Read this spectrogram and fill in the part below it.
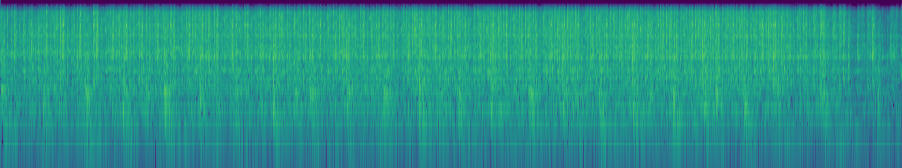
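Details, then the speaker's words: Singer treadle sewing machine with spring coil belt, run after adjusting the belt guard and guide: even rhythmic ticking at about three per second, following treadle speed, with no belt squeal or slap. Remaining noise is from the pitman rod hitting the axle; the belt runs quiet. "So that is a slight adjustment I made on to the treadle to make sure that the belt runs quietly and that there's no wear to the belt."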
